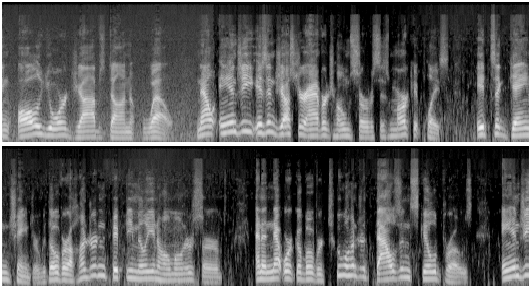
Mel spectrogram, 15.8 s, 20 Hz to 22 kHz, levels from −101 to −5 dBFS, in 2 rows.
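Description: At 3.16 s, overdone noise removal sets in and lasts to the end of the clip. The noise reduction is working far too hard. It drives narrow frequency bands down or off whenever they sit near its estimate of the room noise, which here lies about 23 dB below the speech. Quiet parts of the speech get caught and cut along with the noise. The background drops and breaks up into twinkling specks.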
